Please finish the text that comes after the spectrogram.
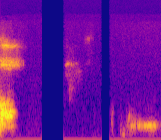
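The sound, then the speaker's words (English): A female Australian Shepherd and boxer mix dog lets out one loud, sharp bark, followed after a short pause by a quieter, low, drawn-out vocal sound. “Sorry about the barking dog there.”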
